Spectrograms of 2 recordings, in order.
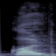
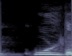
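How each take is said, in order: First: Said in the usual way. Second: "कुल्ट" with an oo vowel after the k; wrong pronunciation. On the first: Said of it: "को कल्ट पढ़ा जाएगा". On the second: Shown as a demonstration. Teacher warns students off a misreading, mispronounced "कुल्ट" with oo. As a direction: say "कुल्ट" with the u sounded as oo. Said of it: "नहीं पढ़ लीजिएगा".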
